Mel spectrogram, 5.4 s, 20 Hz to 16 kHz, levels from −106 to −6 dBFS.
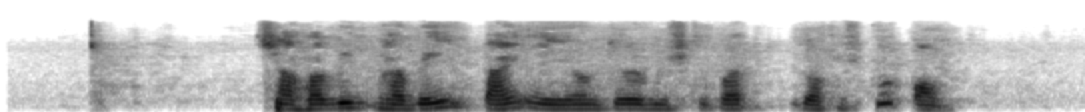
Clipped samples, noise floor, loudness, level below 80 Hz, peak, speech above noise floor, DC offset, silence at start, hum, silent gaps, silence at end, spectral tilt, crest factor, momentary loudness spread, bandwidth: under 0.1%; -70 dBFS; -19 LUFS; -62 dBFS; -2 dBFS; 52 dB; under 0.1%; 0.45 s; none; none; 0.7 s; -7 dB/octave; 18 dB; 11 LU; 7.8 kHz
